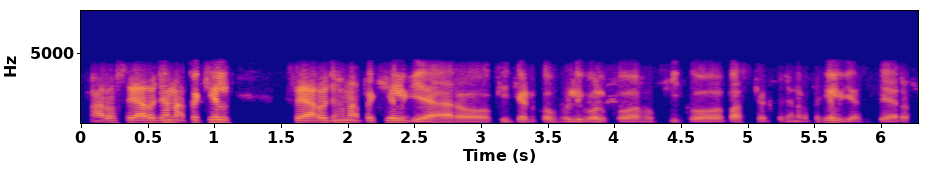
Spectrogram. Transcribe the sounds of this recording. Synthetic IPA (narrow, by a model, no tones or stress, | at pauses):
aɾɔsɛaɾɔd͡ʒʱanaʔpɛkʰɛl | sɛaɾɔd͡ʒʱanaʔpɛkʰɛlɡɛjaːɾɔkikeʈkɔbʱolibɔlkɔɦokikɔpaskɛʈ̚kɔd͡ʒanaʔkɔpɛkʰɛlɡɛjasɛt̪ɛaɾɔ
